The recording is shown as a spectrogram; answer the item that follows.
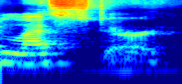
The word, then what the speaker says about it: Leicester: a parking lot in leicester england this fight caused great excitement among archaeologists and historians actually hear lester that's how they pronounce this because it's from it's in england so lester so imagine guys a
